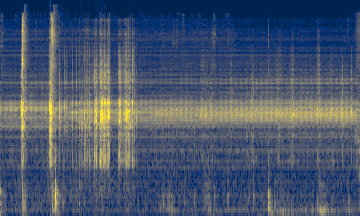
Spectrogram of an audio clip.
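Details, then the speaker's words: Steady high-pitched buzz with a few crackles and no station coming through from a Hallicrafters clock radio with reworked wiring and a non-original electrolytic capacitor; the set is live but has no antenna connected. "all right well it does kind of work even though albeit poorly and it's barely bearable"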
